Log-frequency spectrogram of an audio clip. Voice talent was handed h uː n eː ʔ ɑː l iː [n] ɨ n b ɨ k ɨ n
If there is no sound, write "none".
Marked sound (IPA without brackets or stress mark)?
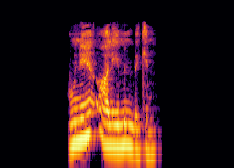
m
